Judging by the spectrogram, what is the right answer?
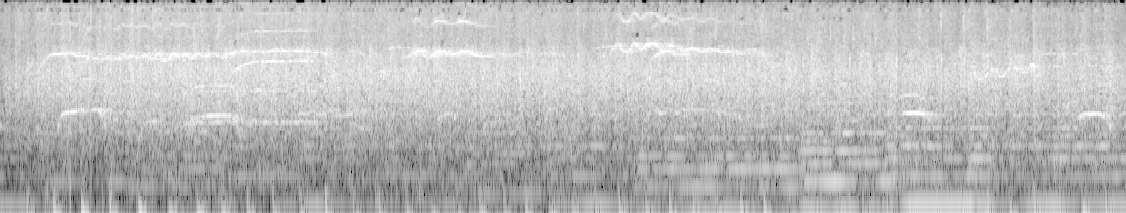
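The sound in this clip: Audience applause fills a university auditorium in Málaga during a fantasy film week: many hands clapping in a loud, dense, even wash that lasts the full length, with no talk on top.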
